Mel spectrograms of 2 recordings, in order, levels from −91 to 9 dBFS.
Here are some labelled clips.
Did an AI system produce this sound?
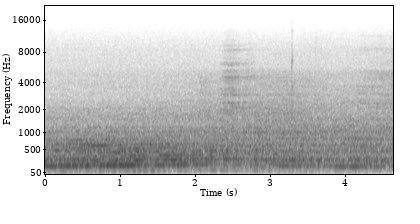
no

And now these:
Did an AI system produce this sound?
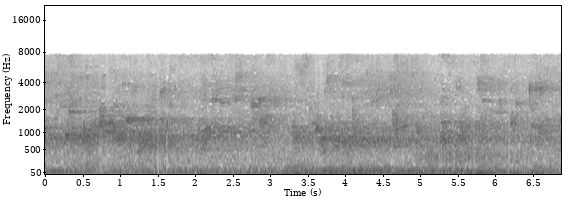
no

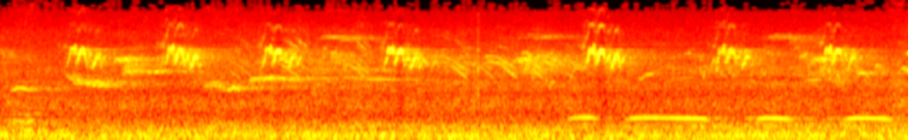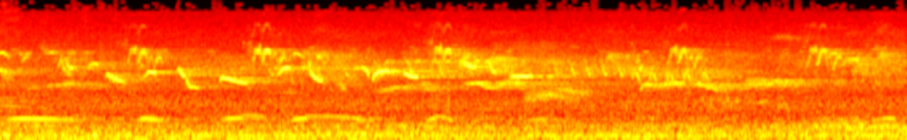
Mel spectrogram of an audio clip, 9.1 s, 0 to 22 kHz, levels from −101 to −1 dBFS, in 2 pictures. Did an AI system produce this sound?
no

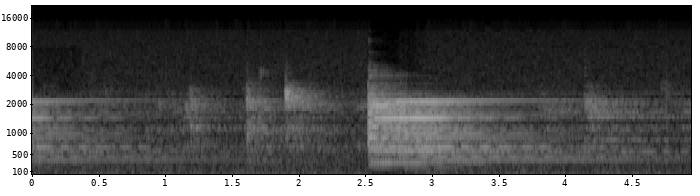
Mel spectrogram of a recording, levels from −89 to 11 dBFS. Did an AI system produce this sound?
no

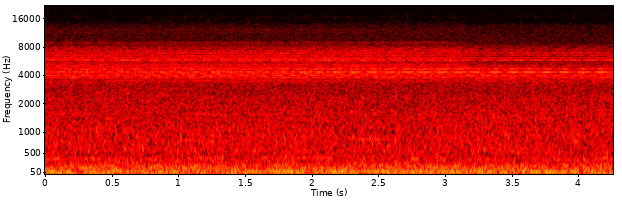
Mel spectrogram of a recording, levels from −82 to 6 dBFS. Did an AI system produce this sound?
no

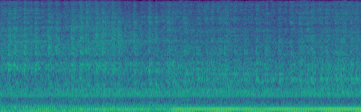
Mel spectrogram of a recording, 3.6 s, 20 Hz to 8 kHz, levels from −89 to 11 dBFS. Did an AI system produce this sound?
no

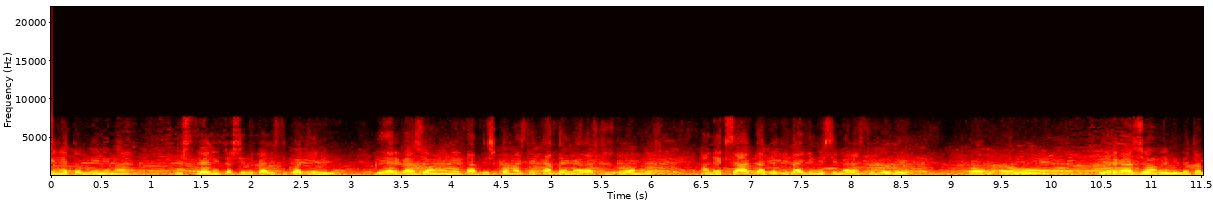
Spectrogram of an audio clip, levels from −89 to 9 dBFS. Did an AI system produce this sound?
no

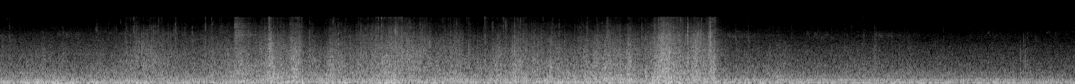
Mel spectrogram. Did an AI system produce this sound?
no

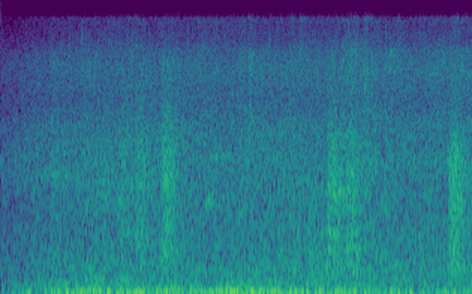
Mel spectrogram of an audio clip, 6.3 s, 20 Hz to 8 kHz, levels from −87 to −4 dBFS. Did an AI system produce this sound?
no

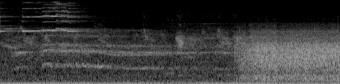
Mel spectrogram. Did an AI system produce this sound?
no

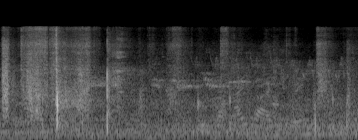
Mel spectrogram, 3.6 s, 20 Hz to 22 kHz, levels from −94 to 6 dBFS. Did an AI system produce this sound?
no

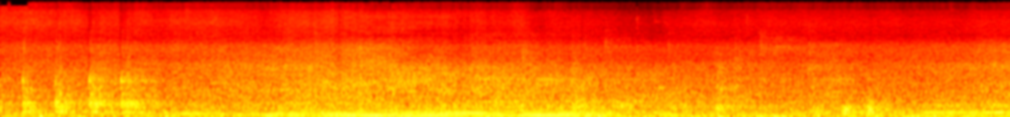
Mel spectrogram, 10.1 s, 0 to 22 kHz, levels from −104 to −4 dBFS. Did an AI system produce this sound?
no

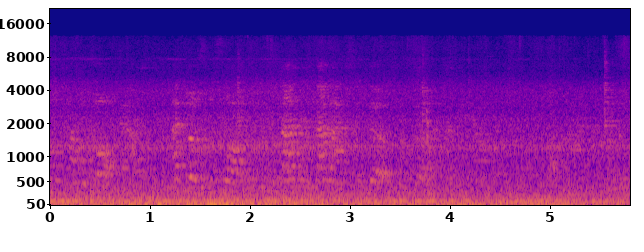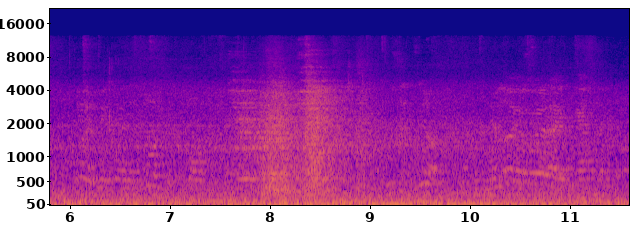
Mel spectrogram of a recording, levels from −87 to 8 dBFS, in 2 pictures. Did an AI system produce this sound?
no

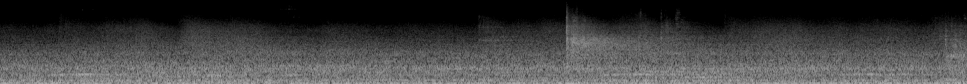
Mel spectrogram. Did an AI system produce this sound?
no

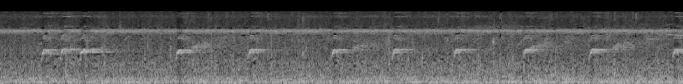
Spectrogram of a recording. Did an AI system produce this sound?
no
